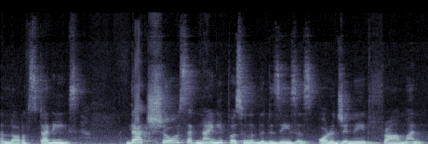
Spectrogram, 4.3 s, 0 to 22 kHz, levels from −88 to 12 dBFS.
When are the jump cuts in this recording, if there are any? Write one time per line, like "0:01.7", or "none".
none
